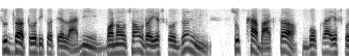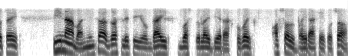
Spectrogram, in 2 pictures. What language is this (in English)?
Nepali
